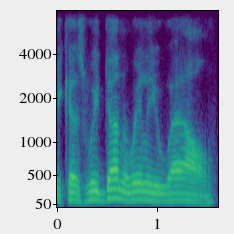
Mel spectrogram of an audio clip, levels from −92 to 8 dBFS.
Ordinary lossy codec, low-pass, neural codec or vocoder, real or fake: Opus, 16 kbps; 7.2 kHz; codec, 24 kHz, 0.9 kbps, WavTokenizer, medium speech release version 2; fake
